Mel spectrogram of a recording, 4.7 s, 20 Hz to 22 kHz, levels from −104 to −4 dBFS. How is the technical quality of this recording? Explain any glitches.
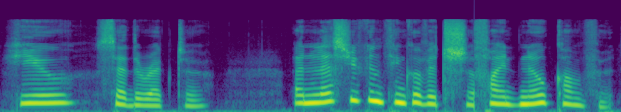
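The recording has one glitch, a CD skip. At 3.56 s the speech is broken by a short tick. The playback mutes for only a few milliseconds. It then carries on from a different point. A knock or a flaw in the disc made the laser lose its track and land on another turn of the spiral. So the audio resumes displaced by whole disc turns. The listener hears a click and an abrupt jump in the speech.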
